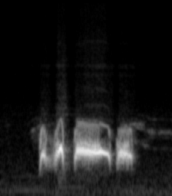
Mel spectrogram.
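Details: Low, soft spotted dove cooing used as a lure to make other doves call: two quick notes, then a held coo and a clipped final note, in a quiet setting.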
